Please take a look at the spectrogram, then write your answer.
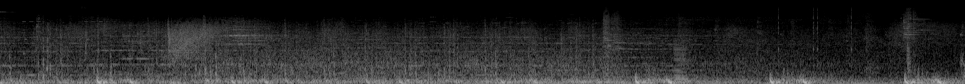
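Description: A horse gallops in the video game Attack on Titan 2, with rhythmic hoofbeats mixed with clanking mechanical effects and occasional heavier thuds, fairly close and without talk.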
